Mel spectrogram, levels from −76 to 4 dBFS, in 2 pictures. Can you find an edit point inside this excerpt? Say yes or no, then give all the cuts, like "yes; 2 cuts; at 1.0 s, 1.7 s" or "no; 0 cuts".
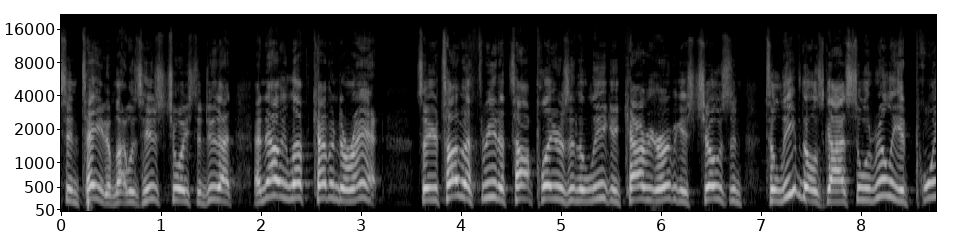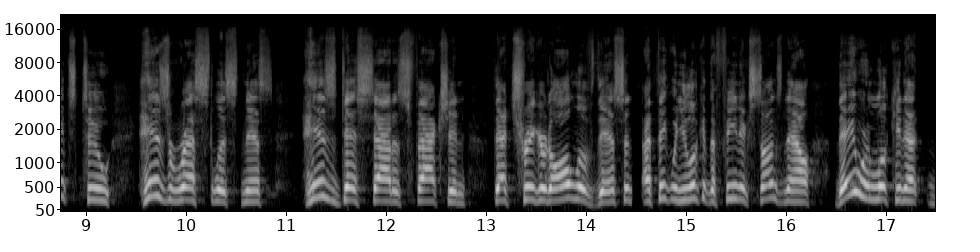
yes; 1 cut; at 14.4 s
